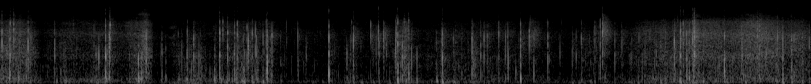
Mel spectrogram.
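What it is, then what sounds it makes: Plastic shower cap crinkling. A light green plastic shower cap pulled over the ears of a dummy head is gripped and rubbed with fingertips and long dark nails. The thin plastic gives dense, bright crinkling and scratching with many sharp crackles throughout, and very little low end.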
